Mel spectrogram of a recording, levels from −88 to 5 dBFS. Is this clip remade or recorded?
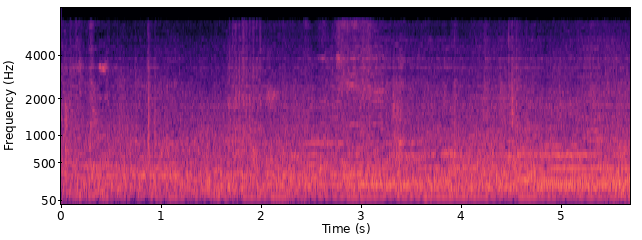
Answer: remade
